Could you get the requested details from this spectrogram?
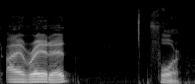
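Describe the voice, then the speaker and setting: A man's voice: medium pitch, slow, no room sound. A man co-hosting a casual podcast, playful and full of questions, on a close studio mic. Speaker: podcast co-host.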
